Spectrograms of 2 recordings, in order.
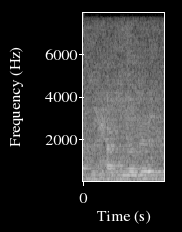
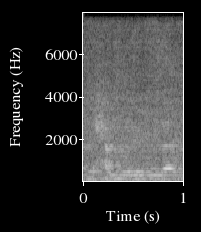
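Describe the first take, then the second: The two takes are said the same way.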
